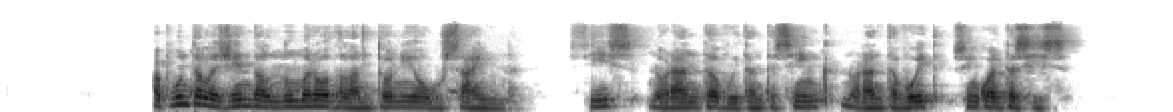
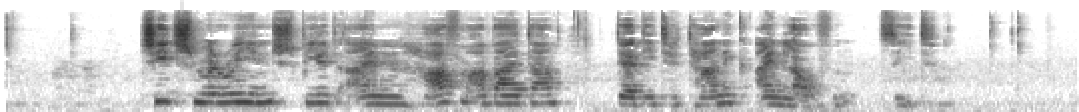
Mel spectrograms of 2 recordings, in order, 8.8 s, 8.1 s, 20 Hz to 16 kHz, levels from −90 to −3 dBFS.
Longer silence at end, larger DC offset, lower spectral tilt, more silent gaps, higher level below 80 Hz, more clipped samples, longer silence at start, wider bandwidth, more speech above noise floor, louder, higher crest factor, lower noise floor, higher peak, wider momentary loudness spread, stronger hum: first, 0.8 s vs 0.45 s; neither; first, -6 dB/octave vs 1.5 dB/octave; neither; first, -58 dBFS vs -74 dBFS; neither; first, 1.15 s vs 0.05 s; second, 8 kHz vs 11.5 kHz; first, over 70 dB vs 37 dB; about the same, -21 LUFS vs -23 LUFS; second, 18 dB vs 28 dB; first, under -90 dBFS vs -62 dBFS; about the same, -2 dBFS vs 0 dBFS; second, 10 LU vs 19 LU; neither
